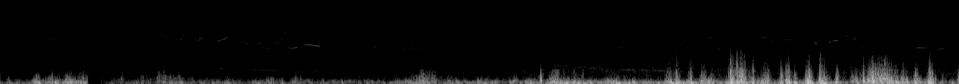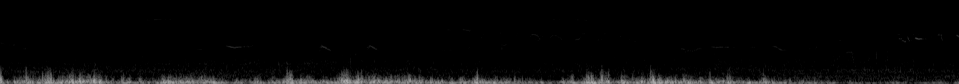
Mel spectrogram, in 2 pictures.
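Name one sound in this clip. Wind blusters across the microphone outdoors.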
